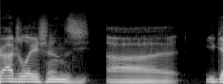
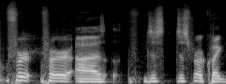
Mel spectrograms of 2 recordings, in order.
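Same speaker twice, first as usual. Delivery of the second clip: ordinary talk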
